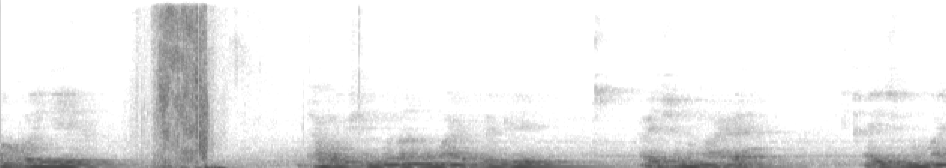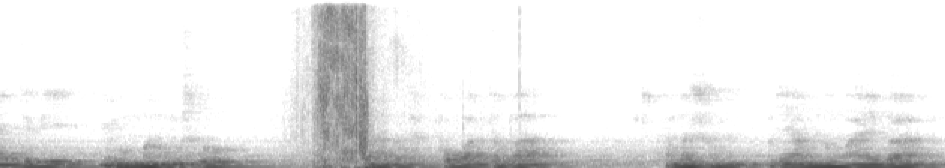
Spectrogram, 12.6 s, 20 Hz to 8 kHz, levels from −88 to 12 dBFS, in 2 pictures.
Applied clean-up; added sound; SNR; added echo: none; Tearing; 6 dB; reverberation time 0.9 s.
